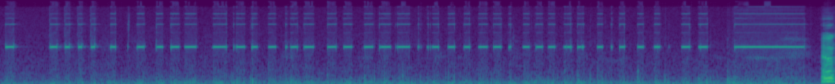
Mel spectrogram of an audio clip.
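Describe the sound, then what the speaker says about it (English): A multimeter used for continuity testing on a broken video game console gives short, high, repeated beeps in irregular bursts, with one longer continuous tone near the end, over faint handling noise. "we're gonna bring in Uneven Steven for our continuity testing with his pals"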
